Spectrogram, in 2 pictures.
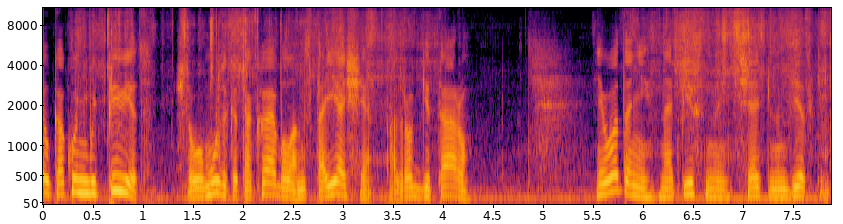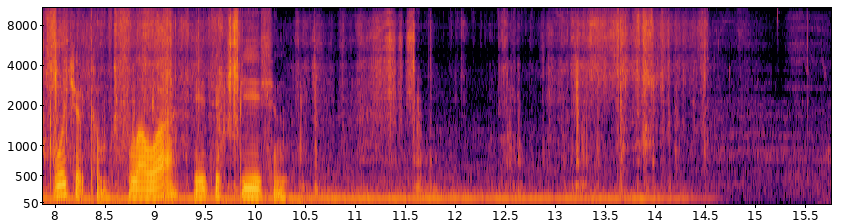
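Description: Paper pages rustle and flutter as they are flipped.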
